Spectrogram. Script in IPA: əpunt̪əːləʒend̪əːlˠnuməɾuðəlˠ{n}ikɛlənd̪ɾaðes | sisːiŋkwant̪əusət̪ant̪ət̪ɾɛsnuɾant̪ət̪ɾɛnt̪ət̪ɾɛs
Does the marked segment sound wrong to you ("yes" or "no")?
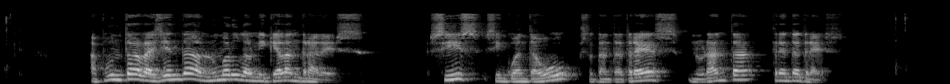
yes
